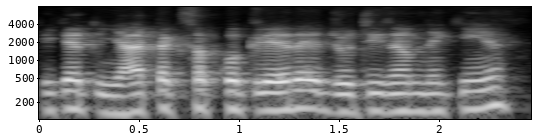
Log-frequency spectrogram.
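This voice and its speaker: A man's voice: a little high, flat delivery, fast talker. A man teaching a computer lab over a video call, explaining step by step and checking in with "ठीक है" at every turn. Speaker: lab instructor. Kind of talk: online lab lecture. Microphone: computer mic on a video call. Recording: slightly dull online class audio.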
